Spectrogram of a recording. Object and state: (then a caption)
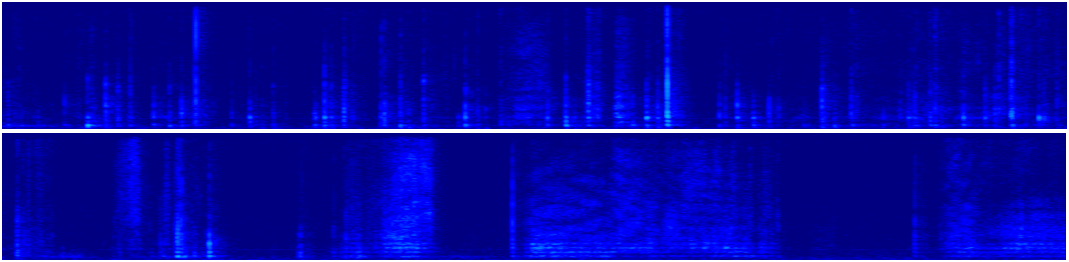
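Paperback book. A paperback copy of 'The One Hundred Years of Lenni and Margot' with a paper cover is held upright in one hand while long dark nails tap and trace across its cover and spine. Quick, dry taps and crisp scratching and rubbing strokes follow one another at a low level, with a few longer brushing passages near the end.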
